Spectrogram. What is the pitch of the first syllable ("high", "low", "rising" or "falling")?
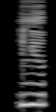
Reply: high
